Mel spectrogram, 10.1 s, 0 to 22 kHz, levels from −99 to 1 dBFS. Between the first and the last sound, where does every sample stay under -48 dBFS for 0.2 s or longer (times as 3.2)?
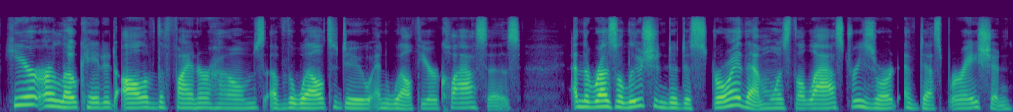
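5.18–5.71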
